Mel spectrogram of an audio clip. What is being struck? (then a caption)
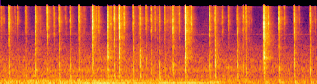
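Plastic laptop keyboard keys. Fingertips type rapidly on the black plastic keys of an open laptop resting on a wooden desk. Quick, bright, sharp clicks come in an uneven rhythm, each dying away almost instantly, over a faint low hum.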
